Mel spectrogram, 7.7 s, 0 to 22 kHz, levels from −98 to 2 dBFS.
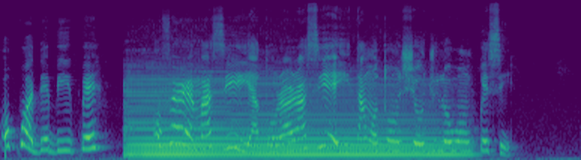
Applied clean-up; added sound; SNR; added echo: none; Bowed string instrument; -1 dB; none.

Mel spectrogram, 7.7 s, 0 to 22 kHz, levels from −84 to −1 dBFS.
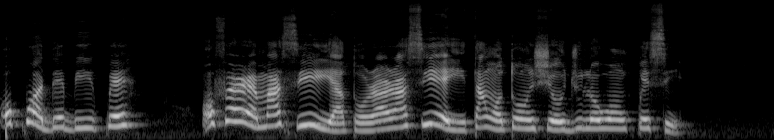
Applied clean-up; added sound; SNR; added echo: none; none; none; none.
